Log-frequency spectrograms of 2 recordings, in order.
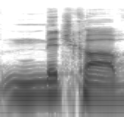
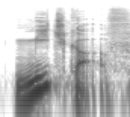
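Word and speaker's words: Michkov: the New York Islanders we've been saying his name wrong it's mov it's mov mov like Misha Barton exactly ex it's exactly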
